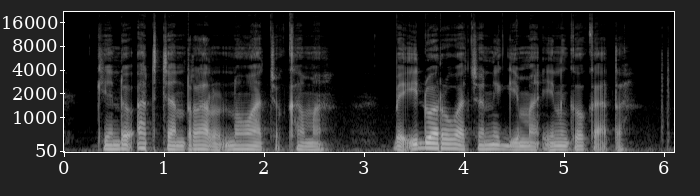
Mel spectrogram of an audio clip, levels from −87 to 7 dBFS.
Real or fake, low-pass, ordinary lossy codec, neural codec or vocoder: real; none; none; none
